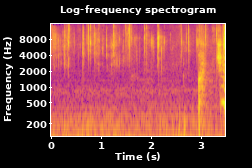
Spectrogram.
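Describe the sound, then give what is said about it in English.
Chewing of Reese's Pieces, hard-shelled peanut butter candies, with soft scattered crackles that build into louder, crunchier bursts toward the end. “Now begins the chewing.”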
